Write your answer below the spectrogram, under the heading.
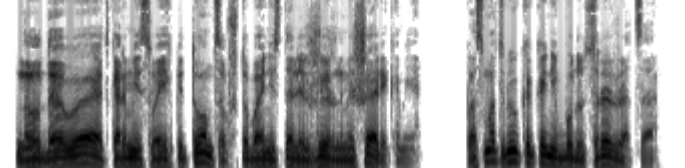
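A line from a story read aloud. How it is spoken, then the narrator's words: Snort. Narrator (Russian): хмыкнул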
